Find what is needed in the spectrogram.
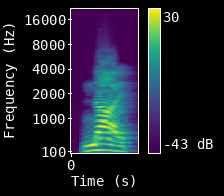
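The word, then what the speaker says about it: night: اما خودش تلفظ نمیشه و یا هم میگیم نایت میبینید در وسط کلمه دی شماده تلفظ نشده بغلان همچنان به معنی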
